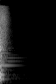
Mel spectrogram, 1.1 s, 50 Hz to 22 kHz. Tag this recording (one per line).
1-shot
velocity
drum
snare
multisample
